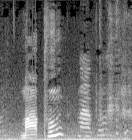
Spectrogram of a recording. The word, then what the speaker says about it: Mapung: Yeah, you pronounce it properly. Mapung.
